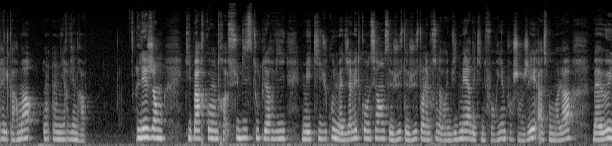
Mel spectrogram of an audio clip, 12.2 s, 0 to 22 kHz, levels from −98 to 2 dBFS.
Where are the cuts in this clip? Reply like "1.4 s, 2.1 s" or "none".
4.5 s, 8.1 s

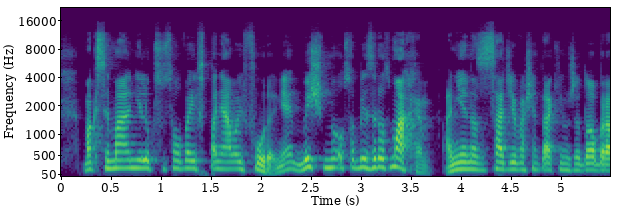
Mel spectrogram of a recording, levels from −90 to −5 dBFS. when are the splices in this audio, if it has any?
3.7 s

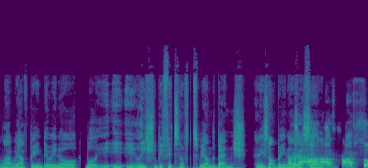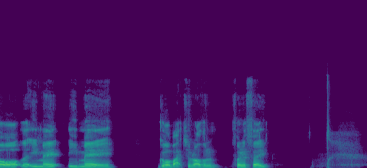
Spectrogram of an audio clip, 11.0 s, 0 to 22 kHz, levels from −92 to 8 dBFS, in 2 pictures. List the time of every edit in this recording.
1.2 s, 2.8 s, 8.9 s

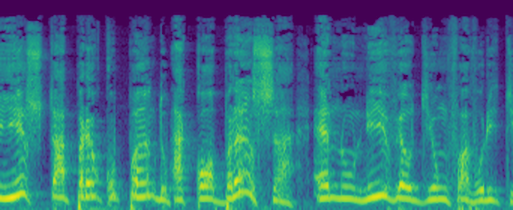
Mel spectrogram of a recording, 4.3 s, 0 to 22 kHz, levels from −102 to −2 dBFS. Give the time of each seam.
1.4 s, 2.6 s

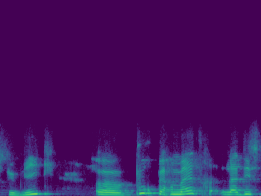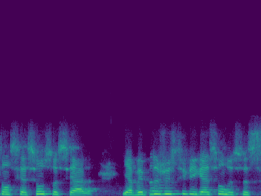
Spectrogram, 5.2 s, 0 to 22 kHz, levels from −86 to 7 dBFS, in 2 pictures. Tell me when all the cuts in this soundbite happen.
4.1 s

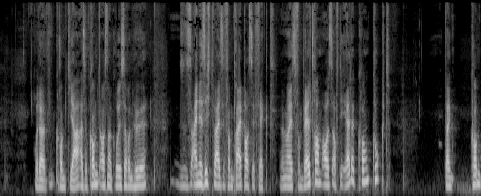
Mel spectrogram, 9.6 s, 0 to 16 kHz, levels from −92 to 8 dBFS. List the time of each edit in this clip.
none

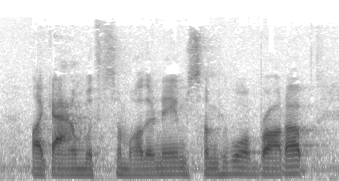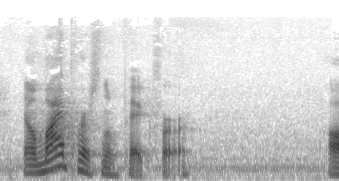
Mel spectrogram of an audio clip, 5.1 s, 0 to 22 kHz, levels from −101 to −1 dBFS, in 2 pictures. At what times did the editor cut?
none

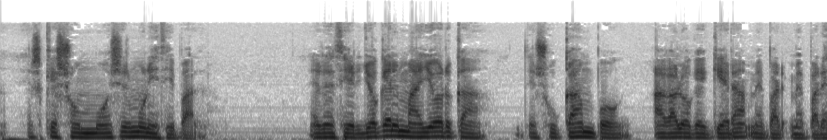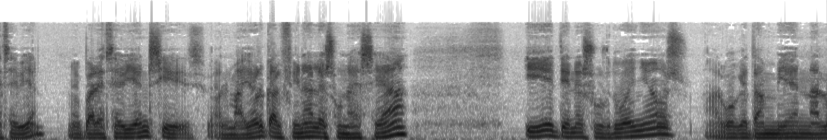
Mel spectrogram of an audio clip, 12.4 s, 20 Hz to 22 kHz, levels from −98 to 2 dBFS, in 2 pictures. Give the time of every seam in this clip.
4.8 s, 6.6 s

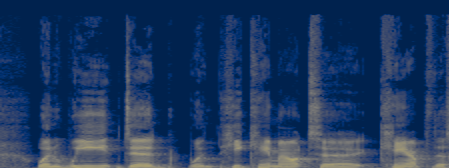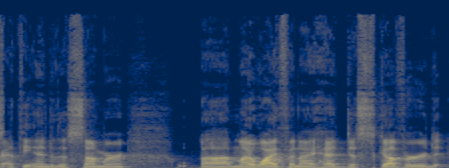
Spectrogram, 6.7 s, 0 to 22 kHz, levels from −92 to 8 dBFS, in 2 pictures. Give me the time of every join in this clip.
1.3 s, 3.4 s

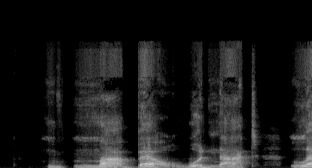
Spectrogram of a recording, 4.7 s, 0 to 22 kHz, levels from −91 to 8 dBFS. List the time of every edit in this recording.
1.0 s

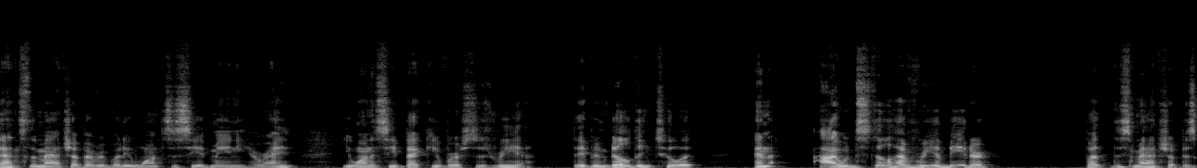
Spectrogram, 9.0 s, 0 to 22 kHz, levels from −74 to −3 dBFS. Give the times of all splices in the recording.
none

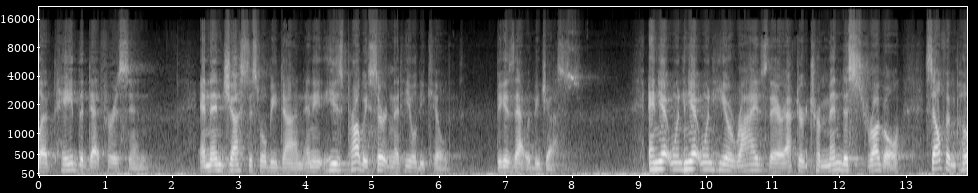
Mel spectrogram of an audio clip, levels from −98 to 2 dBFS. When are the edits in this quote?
5.7 s, 9.7 s

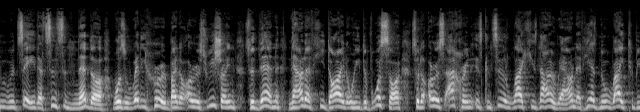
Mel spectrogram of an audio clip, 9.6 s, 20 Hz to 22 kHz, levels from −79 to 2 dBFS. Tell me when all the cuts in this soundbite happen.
none

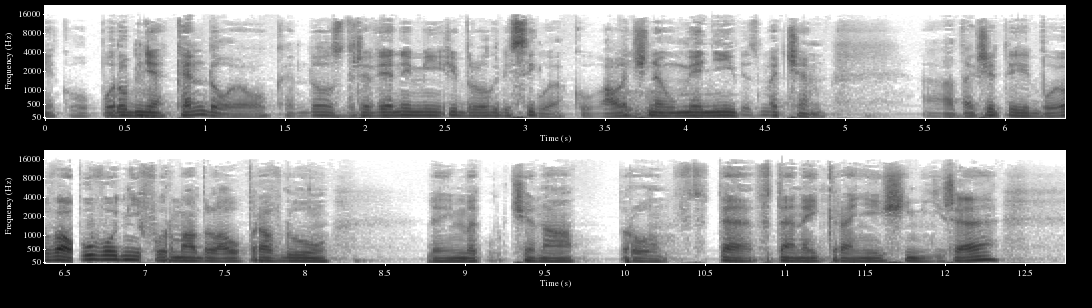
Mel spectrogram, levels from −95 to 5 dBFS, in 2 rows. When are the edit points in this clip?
2.5 s, 3.1 s, 4.3 s, 6.0 s, 6.5 s, 7.0 s, 8.8 s, 9.1 s, 10.3 s

